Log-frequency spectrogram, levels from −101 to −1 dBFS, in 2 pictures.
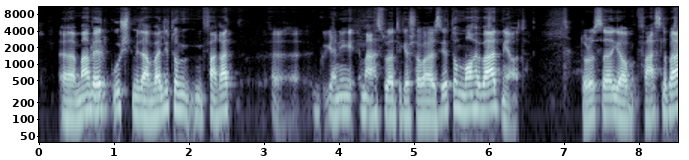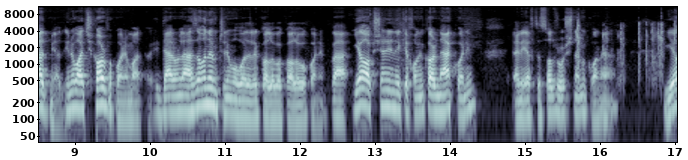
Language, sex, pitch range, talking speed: Persian, male, 115-155 Hz, 170 wpm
